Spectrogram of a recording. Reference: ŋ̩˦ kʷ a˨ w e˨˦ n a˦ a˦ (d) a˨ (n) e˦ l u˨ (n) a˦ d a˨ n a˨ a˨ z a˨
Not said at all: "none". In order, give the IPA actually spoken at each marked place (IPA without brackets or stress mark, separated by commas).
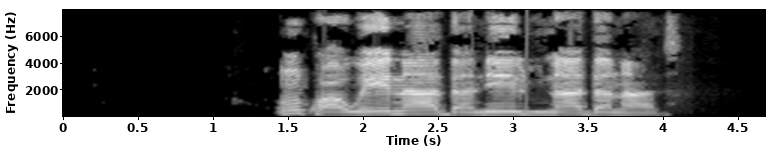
d, n, n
